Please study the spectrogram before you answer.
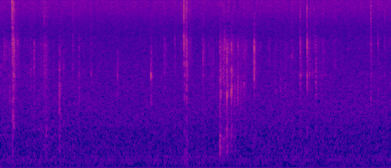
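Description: A utility knife blade cuts and scrapes small cubes off a solid, pale green oval bar of dry soap held in the hand. Quiet, sparse, crisp snaps and crunchy crackles, bright and very short, stand out over a low, steady background rumble, with a brief cluster of cracks near the middle.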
